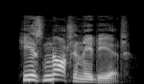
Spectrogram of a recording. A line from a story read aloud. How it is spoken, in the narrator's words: Violet said fiercely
